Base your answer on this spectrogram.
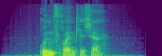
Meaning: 1. comparative degree of unfreundlich 2. inflection of unfreundlich: strong/mixed nominative masculine singular 3. inflection of unfreundlich: strong genitive/dative feminine singular
- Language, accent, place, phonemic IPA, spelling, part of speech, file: German, Germany, Berlin, /ˈʔʊnˌfʁɔɪ̯ntlɪçɐ/, unfreundlicher, adjective, De-unfreundlicher.ogg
